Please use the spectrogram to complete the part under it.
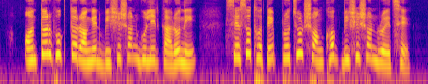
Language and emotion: Bengali, neutral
